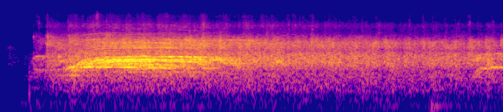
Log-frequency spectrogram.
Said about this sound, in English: give a warm round of applause for Brielle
